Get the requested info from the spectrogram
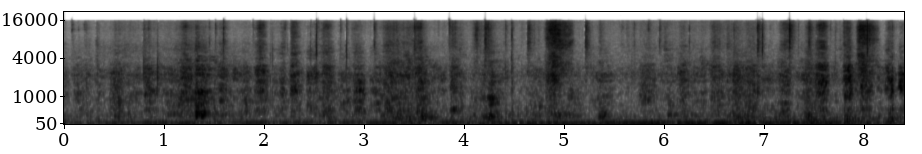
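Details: Female Labrador Retriever, one of two kept in Navojoa, Sonora, Mexico, panting steadily with fast, breathy, rasping bursts throughout, a low constant hum underneath, and a person speaking briefly in Spanish nearby.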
